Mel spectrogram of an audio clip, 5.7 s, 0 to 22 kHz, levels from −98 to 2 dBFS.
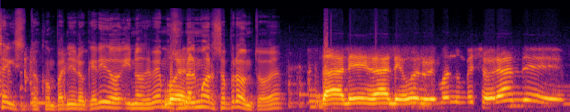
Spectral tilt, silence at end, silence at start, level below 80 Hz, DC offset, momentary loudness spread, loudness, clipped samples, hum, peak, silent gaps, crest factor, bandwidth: -6 dB/octave; 0 s; 0 s; -58 dBFS; under 0.1%; 12 LU; -15 LUFS; under 0.1%; none; 0 dBFS; none; 14 dB; 11.5 kHz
